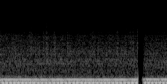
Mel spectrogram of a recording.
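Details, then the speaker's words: Car idling after starting on a reconditioned, previously dead battery, first start in a long time: steady, even idle with smooth low hum and regular firing pulses, no knocks or misses; normal idle. "Setelah sekian lama nggak nyala nih mobil, coba nyalain, nyala."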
